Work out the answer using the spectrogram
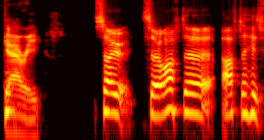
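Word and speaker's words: Geri: Frey Frey yeah Frey and Gary Gary it's pronounced Gary so so after after his family are all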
